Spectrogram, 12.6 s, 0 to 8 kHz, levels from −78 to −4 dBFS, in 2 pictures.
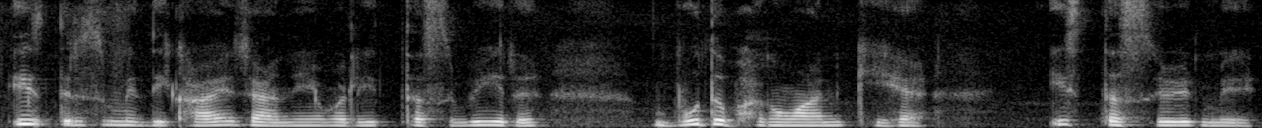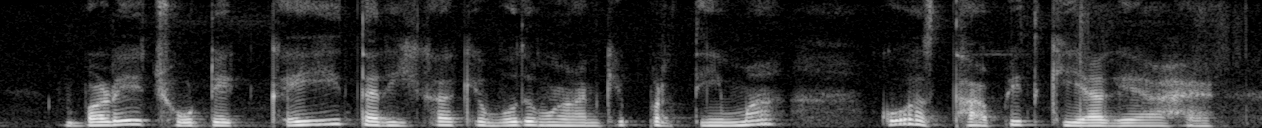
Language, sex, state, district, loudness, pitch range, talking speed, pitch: Hindi, female, Bihar, Gaya, -20 LUFS, 190-220 Hz, 115 wpm, 200 Hz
